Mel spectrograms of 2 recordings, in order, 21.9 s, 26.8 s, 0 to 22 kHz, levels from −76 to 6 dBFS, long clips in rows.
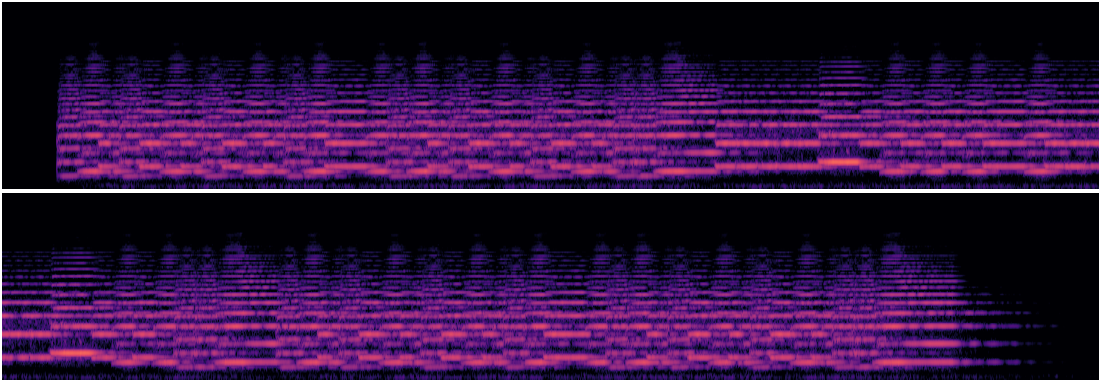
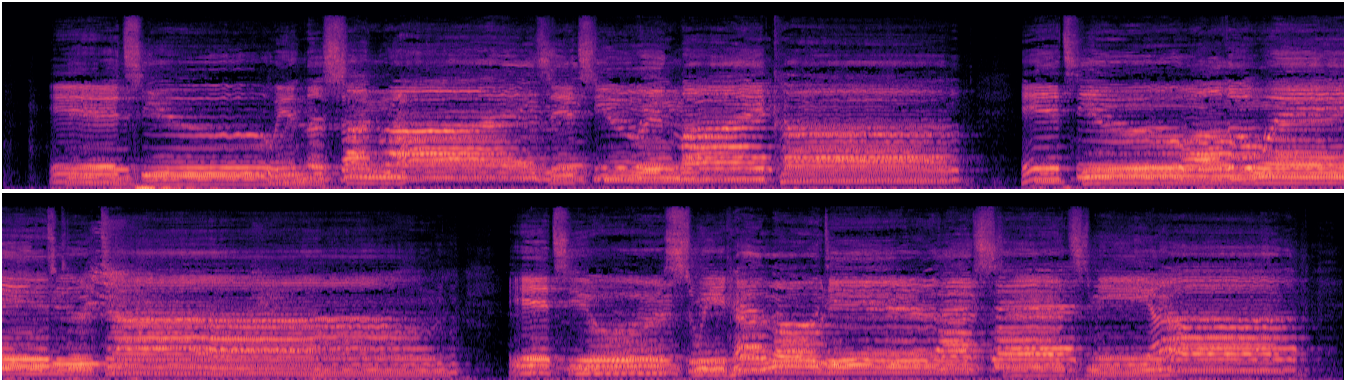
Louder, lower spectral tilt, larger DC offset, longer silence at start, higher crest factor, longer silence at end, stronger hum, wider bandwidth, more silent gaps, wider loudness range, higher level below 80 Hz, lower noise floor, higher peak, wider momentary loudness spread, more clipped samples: second, -28 LUFS vs -18 LUFS; second, -2 dB/octave vs -4 dB/octave; second, under 0.1% vs 0.5%; about the same, 0.55 s vs 0.5 s; about the same, 14 dB vs 16 dB; first, 0.95 s vs 0.35 s; neither; second, 11 kHz vs 16.5 kHz; neither; about the same, 2 LU vs 4 LU; second, -68 dBFS vs -38 dBFS; first, -72 dBFS vs -49 dBFS; second, -14 dBFS vs -2 dBFS; about the same, 5 LU vs 7 LU; neither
